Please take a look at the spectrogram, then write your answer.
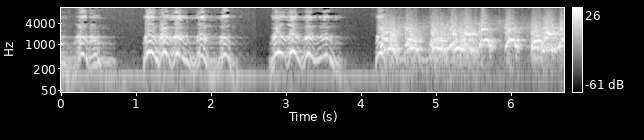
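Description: A dog barks and yelps in three quick bursts of high, whiny barks, followed by a denser, rougher stretch of continuous barking. No one speaks.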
